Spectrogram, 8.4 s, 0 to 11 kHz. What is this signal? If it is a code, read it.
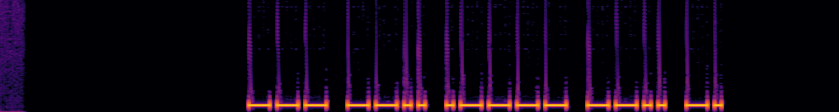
Morse code, heard as a keyed tone, about 17 wpm, 700 Hz. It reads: OZ1ZN
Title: DXCC-100 Call Signs - 5 Characters - 17wpm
